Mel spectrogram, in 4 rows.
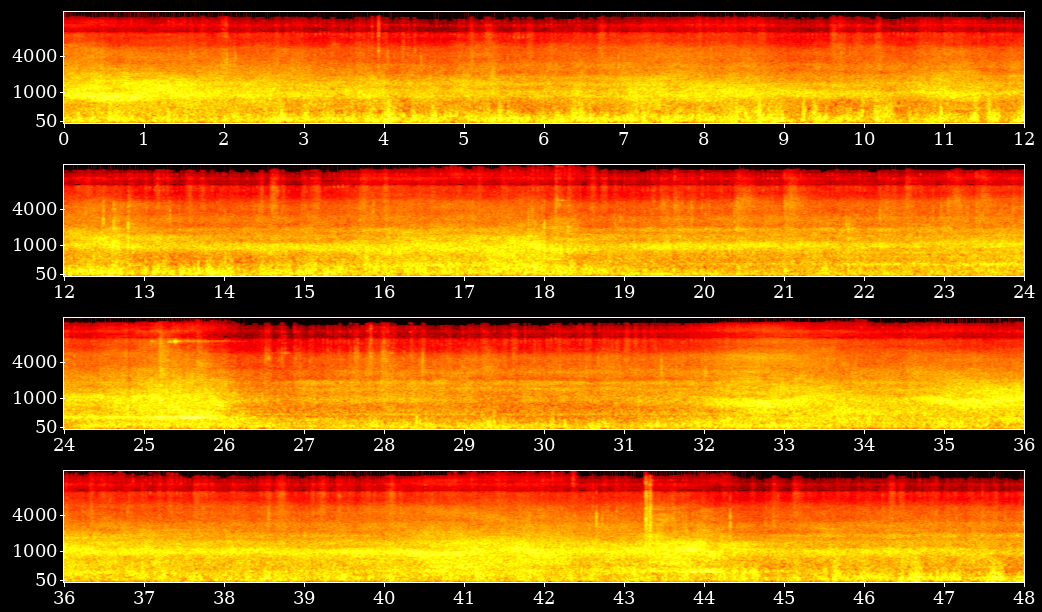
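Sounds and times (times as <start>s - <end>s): vehicles passing: 0.0s - 48.0s
wind and road noise: 0.0s - 48.0s.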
